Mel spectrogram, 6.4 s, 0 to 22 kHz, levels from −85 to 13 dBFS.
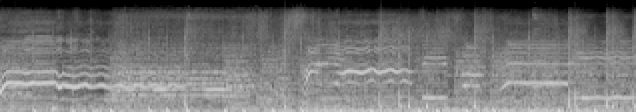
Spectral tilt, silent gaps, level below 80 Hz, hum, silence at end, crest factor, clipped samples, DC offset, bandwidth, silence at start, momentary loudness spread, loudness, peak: -5 dB/octave; none; -16 dBFS; none; 0 s; 8 dB; under 0.1%; under 0.1%; 15.5 kHz; 0 s; 4 LU; -9 LUFS; 0 dBFS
